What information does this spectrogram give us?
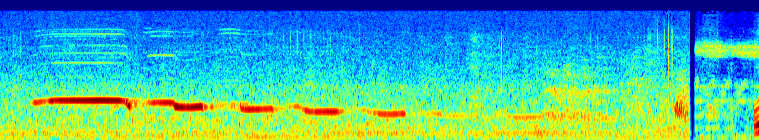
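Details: Common Potoo (Nyctibius griseus) singing in the forest of northern Brazil at night: a mournful slow series of whistled notes stepping down in pitch, over a low steady hum, with a sharp noise at the end.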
